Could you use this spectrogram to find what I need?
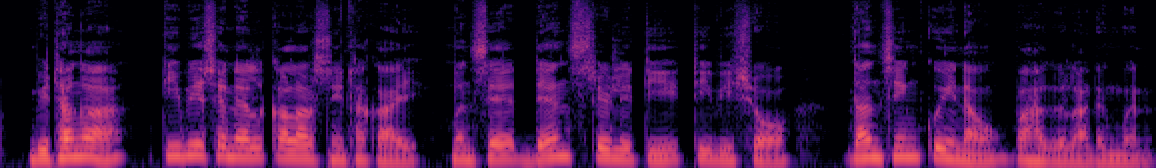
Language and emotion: Bodo, neutral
